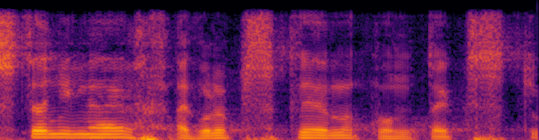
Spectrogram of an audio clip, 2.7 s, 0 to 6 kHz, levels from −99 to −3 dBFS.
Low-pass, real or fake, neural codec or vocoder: 5.4 kHz; fake; codec, 16 kHz, 1 kbps, FunCodec, trained on Chinese and English, 50 frames a second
